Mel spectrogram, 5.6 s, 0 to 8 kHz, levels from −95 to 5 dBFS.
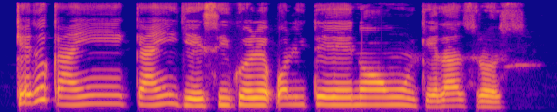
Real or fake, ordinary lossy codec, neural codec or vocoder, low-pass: real; none; none; 7.2 kHz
